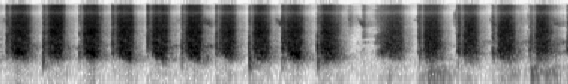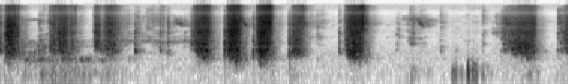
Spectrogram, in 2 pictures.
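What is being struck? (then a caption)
Small textile pile rug scrubbed with a plastic bristle brush. A grey plastic bristle brush scrubs a small, wet, foot-shaped textile pile rug held down by one hand. Rapid, fairly steady back-and-forth strokes, about two per second, make bright, raspy swishes with brief gaps between them. The rhythm turns looser and softer near the end, pauses briefly, then picks up again.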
